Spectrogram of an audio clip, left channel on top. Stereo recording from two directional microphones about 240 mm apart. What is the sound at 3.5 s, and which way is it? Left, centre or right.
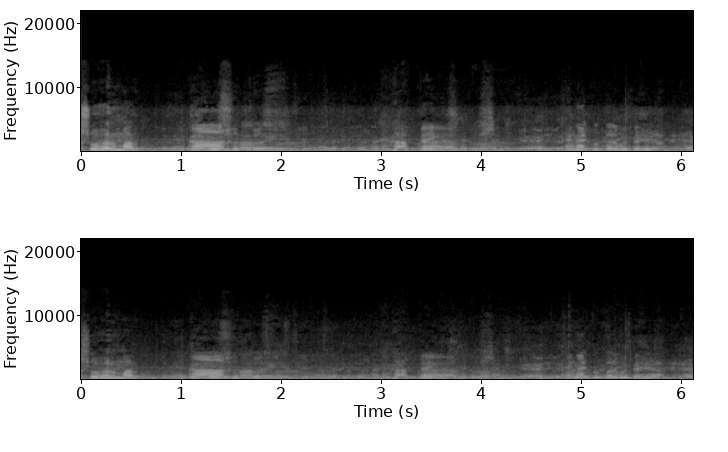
Speech, left.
